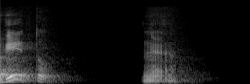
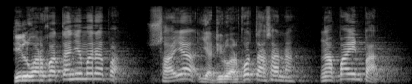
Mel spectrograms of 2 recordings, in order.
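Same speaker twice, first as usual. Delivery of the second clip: interrogation exchange; 9 semitones higher, 3 dB louder than usual. Acted. Questioning the lying official.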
